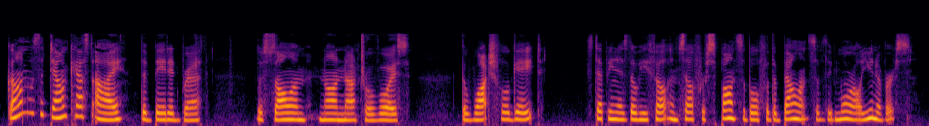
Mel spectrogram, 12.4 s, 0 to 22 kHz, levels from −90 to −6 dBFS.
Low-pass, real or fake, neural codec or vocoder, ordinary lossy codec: 7.2 kHz; real; none; AAC, 48 kbps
